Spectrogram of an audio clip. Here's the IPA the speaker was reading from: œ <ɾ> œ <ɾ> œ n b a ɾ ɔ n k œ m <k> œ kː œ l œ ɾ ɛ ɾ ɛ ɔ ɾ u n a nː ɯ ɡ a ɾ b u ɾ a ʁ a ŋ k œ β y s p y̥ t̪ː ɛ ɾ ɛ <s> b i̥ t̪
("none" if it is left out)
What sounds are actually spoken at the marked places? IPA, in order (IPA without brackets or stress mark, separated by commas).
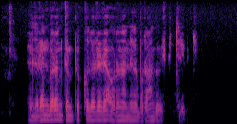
l, ɾ, p, none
